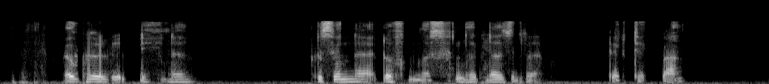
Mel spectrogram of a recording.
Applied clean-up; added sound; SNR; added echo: neural diffusion model UNIVERSE++.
